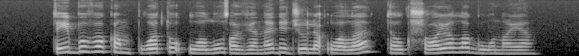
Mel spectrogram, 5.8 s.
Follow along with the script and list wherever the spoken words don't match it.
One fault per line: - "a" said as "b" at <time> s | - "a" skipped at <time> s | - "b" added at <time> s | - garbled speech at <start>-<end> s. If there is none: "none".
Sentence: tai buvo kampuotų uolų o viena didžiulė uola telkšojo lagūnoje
none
